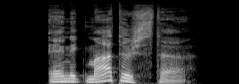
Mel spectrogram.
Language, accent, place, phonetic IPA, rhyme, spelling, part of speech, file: German, Germany, Berlin, [ɛnɪˈɡmaːtɪʃstɐ], -aːtɪʃstɐ, änigmatischster, adjective, De-änigmatischster.ogg
- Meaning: inflection of änigmatisch: 1. strong/mixed nominative masculine singular superlative degree 2. strong genitive/dative feminine singular superlative degree 3. strong genitive plural superlative degree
